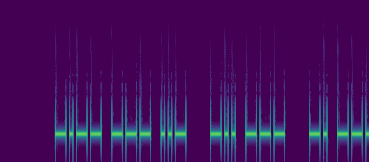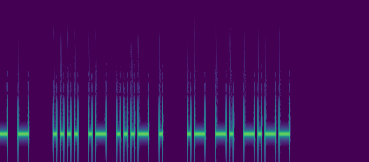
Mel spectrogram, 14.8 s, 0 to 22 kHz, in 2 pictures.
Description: Morse code, heard as a keyed tone, about 17 wpm, 700 Hz. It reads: YOU DO NOT HAVE ANY
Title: Sets of 5 Words Encore 17wpm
